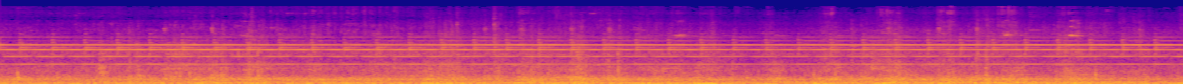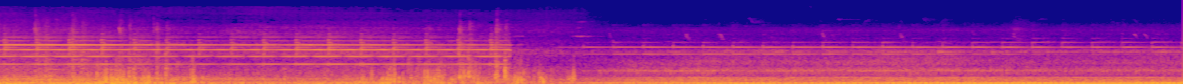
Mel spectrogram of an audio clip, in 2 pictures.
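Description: A train passing: a low rumble with scattered clicks of wheels on rail, under a steady high-pitched whine made of several held tones. About two-thirds of the way through, the sound cuts suddenly to a different train recording with a duller rumble and fainter, lower held tones.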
